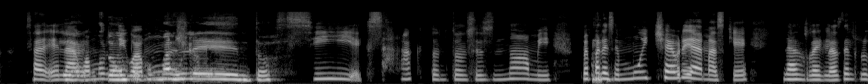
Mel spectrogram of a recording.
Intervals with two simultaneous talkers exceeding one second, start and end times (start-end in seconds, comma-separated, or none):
0.6-2.0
